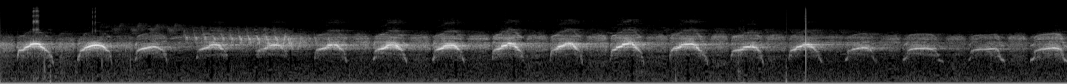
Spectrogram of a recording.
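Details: A black stork at its nest near Ogre, Latvia, at 11:40 am on 18 May 2023, sings as the male sees the female: a steady run of arched, whistled notes, nearly two per second, softening and dropping in pitch.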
